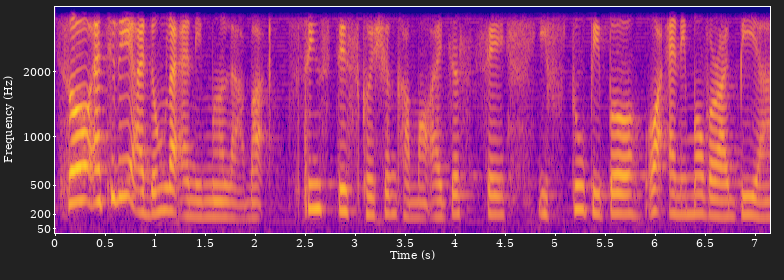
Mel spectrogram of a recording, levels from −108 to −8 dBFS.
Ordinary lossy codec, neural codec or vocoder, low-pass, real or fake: none; none; 3.6 kHz; real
